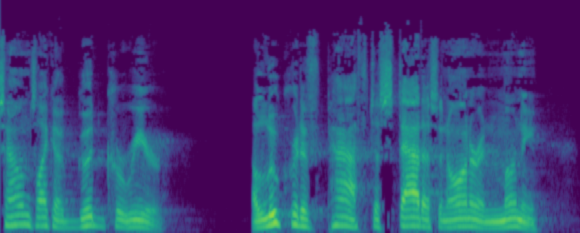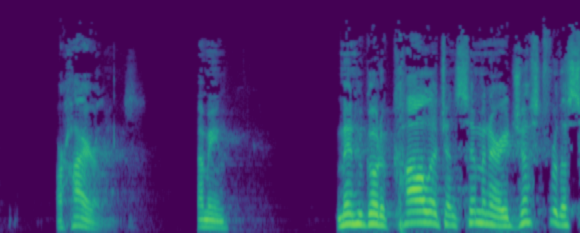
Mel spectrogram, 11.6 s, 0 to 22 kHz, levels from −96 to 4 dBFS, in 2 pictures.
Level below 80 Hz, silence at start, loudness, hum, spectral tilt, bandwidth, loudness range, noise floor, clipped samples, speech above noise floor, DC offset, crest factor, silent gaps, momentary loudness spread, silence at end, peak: -58 dBFS; 0 s; -24 LUFS; none; -5.5 dB/octave; 13.5 kHz; 9 LU; under -90 dBFS; under 0.1%; over 67 dB; under 0.1%; 20 dB; none; 12 LU; 0 s; -6 dBFS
